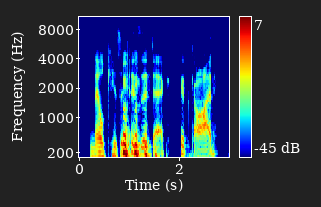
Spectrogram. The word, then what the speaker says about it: Melchizedek: Okay, I need to know how you pronounce that name. Melchizedek. Melchizedek.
